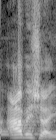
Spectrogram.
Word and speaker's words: Abishai: Abishai? Is that the right pronunciation? Anybody in the room? Abishai? You can nod, and then I'll be fine. Yes, there we are. Thank you, Carwin. Yes. So Abishai.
